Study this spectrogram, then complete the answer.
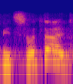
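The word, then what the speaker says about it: מצותי: Ça se prononce mitzvotai, mais c'est écrit dans le texte de la Torah mitzvato.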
